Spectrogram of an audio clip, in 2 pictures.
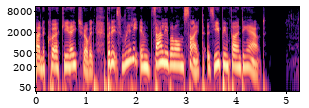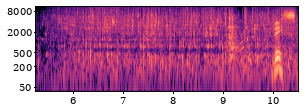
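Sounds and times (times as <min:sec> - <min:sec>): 
speech: 0:00.0 - 0:04.6, 0:10.0 - 0:10.5
water cascading down from bucket to bucket: 0:05.0 - 0:10.5.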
